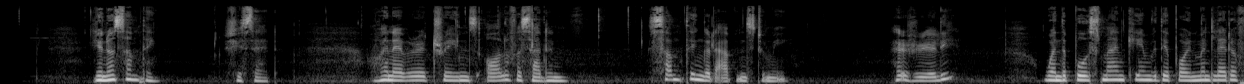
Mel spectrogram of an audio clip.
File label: Indian English Voice Over, Female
